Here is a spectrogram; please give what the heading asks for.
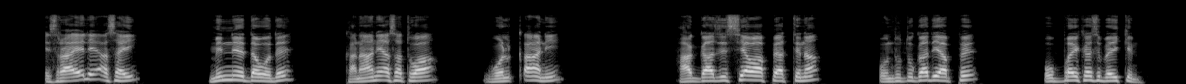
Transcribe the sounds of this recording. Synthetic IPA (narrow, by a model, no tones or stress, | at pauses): ʔɪs̬ɾaːʔeːlɛɐs̬ɐj | mɪnːe̞ːd̪ːɐwɔd̪ɛ | kɐnaːnɪɐs̬ɐt̪ʊwaː | wɔlkʼːaːnɪ | hɐɡːaːzɪsːɪjaːwaːpːɛɐt̪ːɪnɐ | ʊnt̪ːʊnt̪̬ːʊɡɐd̪ɪjaːpːɛ | ʊbːɐjkɛs̬ɪbɛjkːɪn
